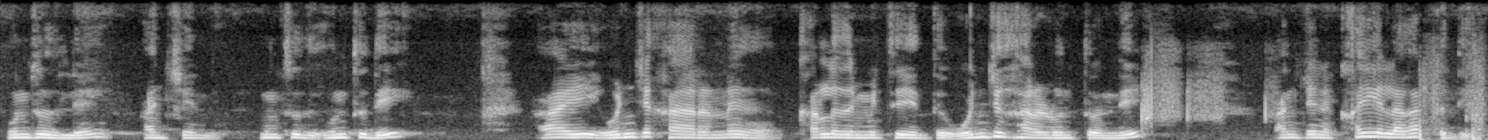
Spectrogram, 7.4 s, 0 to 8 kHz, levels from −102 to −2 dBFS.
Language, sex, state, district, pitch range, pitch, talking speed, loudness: Tulu, male, Karnataka, Dakshina Kannada, 155-180 Hz, 170 Hz, 145 wpm, -15 LUFS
